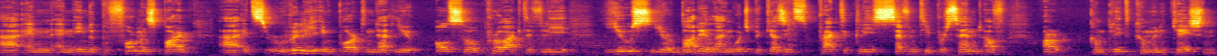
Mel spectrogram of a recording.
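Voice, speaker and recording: In a Flemish accent, a man with a fairly low pitch speaks in a flat monotone, with noticeable background noise and audible room echo. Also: moderate pace. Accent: Flemish Dutch. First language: Dutch. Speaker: poet and educator. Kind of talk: interview. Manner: halting, with repetitions and hesitations.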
